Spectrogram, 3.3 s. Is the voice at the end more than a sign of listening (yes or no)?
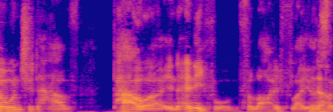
no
